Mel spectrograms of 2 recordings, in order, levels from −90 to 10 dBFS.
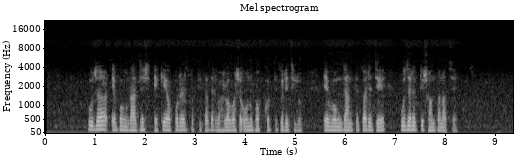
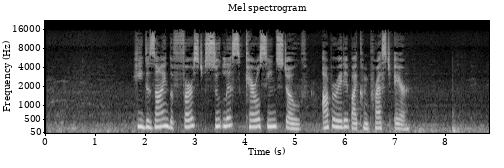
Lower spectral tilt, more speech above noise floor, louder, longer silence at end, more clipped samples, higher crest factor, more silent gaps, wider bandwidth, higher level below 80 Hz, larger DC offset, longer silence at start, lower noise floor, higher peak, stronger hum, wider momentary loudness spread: first, -9 dB/octave vs -4 dB/octave; first, 34 dB vs 24 dB; second, -25 LUFS vs -12 LUFS; first, 1.15 s vs 0 s; neither; about the same, 18 dB vs 14 dB; neither; second, 10.5 kHz vs 16 kHz; second, -54 dBFS vs -40 dBFS; neither; first, 0.85 s vs 0.05 s; first, -58 dBFS vs -36 dBFS; second, -8 dBFS vs 0 dBFS; neither; second, 13 LU vs 18 LU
